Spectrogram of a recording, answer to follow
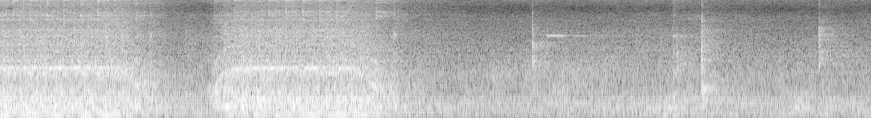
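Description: Electric home sewing machine stitching a hem in two short runs of under a second each, with a brief pause between them. It stops about halfway through, and a few faint clicks follow.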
